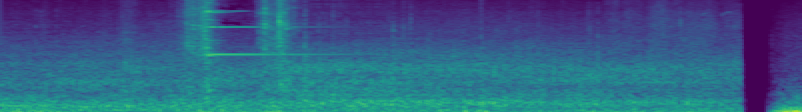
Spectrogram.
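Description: Steady outdoor background noise, with two sharp clicks and a short high beep about a second in.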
